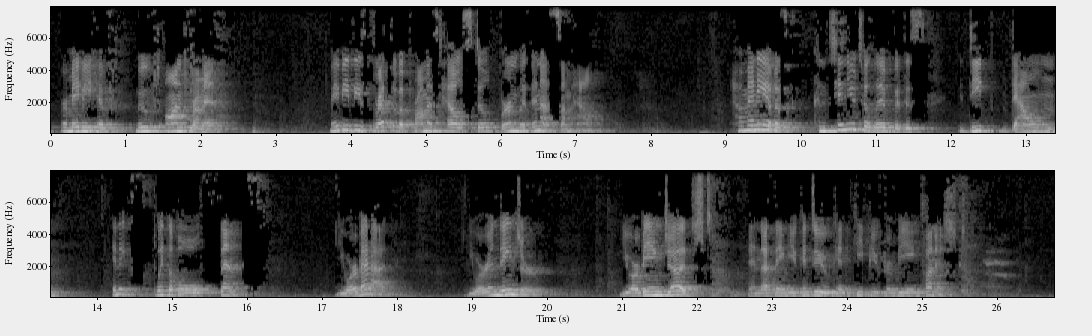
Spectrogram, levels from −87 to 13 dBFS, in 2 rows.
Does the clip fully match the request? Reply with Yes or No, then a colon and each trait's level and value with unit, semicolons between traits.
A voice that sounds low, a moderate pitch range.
No: high, 235 Hz; average, 3.6 semitones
